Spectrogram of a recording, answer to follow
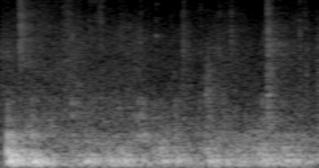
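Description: Microphone handling noise: a sudden loud bump, then a run of irregular low thumps and knocks.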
